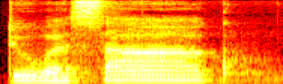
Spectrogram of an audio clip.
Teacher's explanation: Just make sure you're rounding that K. So round your lips like you're making a W sound and breathe out the K.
